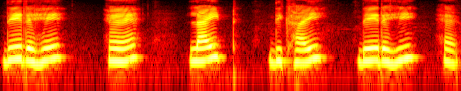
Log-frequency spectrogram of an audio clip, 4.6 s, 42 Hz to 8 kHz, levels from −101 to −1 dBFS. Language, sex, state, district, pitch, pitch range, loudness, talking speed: Hindi, female, Himachal Pradesh, Shimla, 245 Hz, 240-275 Hz, -16 LUFS, 105 wpm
